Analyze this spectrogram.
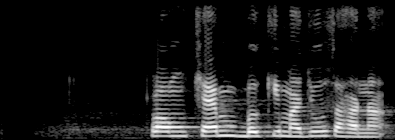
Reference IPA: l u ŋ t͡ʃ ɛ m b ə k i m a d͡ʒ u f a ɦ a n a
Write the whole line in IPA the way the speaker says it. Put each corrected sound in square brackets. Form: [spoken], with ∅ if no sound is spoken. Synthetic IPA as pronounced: l [ɔ] ŋ t͡ʃ ɛ m b ə k i m a d͡ʒ u [s] a ɦ a n a

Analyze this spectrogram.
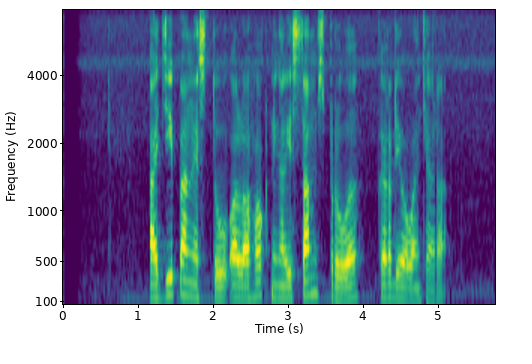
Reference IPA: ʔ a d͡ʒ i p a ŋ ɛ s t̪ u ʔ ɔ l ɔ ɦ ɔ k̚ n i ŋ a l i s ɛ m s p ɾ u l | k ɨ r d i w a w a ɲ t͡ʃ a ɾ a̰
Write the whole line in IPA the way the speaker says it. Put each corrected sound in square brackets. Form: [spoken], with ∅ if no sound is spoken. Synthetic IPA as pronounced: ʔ a d͡ʒ i p a ŋ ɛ s t̪ u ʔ ɔ l ɔ ɦ ɔ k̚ n i ŋ a l i s [a] m s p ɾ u l | k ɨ r d i w a w a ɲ t͡ʃ a ɾ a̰

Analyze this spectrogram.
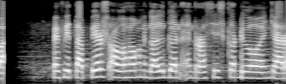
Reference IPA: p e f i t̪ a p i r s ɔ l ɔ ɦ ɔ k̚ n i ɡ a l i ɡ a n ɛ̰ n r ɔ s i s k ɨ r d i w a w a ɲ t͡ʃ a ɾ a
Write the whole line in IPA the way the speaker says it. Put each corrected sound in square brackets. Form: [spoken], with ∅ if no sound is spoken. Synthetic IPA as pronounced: p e f i t̪ a p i r s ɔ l ɔ ɦ ɔ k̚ n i ɡ a l i ɡ a n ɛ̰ n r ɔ s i s k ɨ r d i w a w a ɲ t͡ʃ a ɾ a

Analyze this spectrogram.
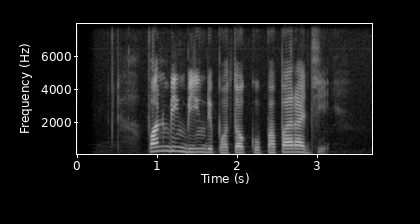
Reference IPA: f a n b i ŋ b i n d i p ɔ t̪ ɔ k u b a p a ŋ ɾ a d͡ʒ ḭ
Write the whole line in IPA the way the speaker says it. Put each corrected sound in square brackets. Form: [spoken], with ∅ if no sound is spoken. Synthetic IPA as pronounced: f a n b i ŋ b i [ŋ] d i p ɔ t̪ ɔ k u [p] a p a [∅] ɾ a d͡ʒ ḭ

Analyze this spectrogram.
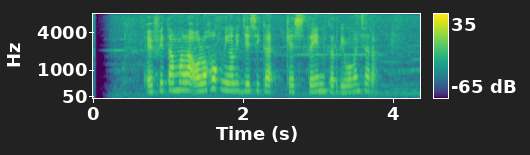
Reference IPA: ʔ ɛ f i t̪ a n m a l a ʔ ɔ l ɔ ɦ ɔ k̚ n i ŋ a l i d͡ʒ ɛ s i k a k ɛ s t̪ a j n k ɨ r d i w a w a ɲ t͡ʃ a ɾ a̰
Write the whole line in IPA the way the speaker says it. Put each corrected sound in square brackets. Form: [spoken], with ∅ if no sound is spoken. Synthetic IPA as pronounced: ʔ ɛ f i t̪ a [∅] m a l a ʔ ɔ l ɔ ɦ ɔ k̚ n i ŋ a l i d͡ʒ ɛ s i k a k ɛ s t̪ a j n k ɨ r d i w a w a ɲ t͡ʃ a ɾ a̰

